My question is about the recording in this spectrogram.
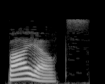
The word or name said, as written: buyouts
